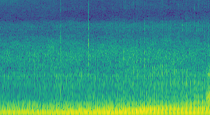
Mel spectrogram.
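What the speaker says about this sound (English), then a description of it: "That wasn't an airplane, that was a motorcycle" A motorcycle goes by on a nearby road, a loud, steady low engine rumble that holds strong throughout, with no voices over it.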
